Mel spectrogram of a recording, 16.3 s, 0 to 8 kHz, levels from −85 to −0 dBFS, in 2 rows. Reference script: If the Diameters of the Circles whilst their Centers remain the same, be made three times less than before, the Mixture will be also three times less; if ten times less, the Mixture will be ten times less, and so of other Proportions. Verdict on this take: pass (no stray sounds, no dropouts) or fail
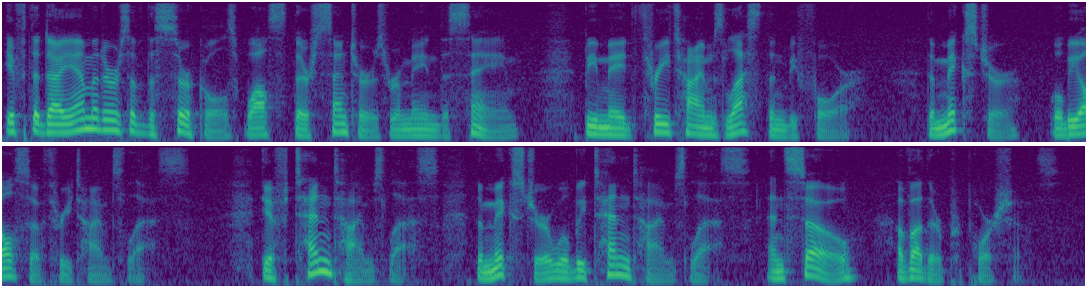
pass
